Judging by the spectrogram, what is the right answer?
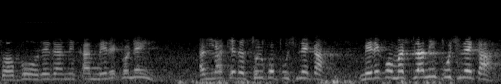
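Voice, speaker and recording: A man preaching an emotional storytelling sermon, dramatic, acting out the voices and swinging from hushed lines to shouting, recorded in a large gathering hall. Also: extremely high pitch, fairly quick, gravelly. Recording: dull lo-fi hall with long reverb and faint noise.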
